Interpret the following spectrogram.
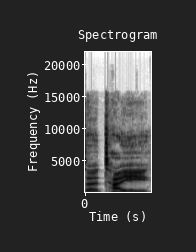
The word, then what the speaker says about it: Tyee: That's Tyee, is how I think it's pronounced.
